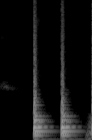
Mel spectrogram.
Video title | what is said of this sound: Wayne Henderson Guitar Auction. | I'm just tapping on the back of it and you can hear it resonate and sound that's a good sign it'll be good sounding guitar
